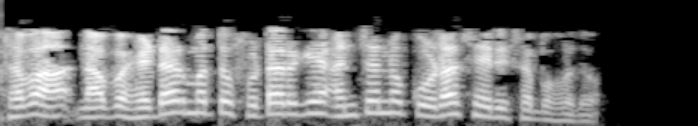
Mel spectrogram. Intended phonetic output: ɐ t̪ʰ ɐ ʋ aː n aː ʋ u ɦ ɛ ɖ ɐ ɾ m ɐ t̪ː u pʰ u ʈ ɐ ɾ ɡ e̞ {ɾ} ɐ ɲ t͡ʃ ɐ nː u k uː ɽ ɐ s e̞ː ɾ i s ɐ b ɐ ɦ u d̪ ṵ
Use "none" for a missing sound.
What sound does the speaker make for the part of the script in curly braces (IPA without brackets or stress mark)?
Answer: none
